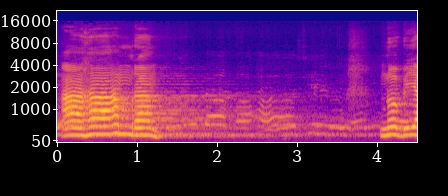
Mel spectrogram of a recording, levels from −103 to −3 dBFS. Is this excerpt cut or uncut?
uncut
